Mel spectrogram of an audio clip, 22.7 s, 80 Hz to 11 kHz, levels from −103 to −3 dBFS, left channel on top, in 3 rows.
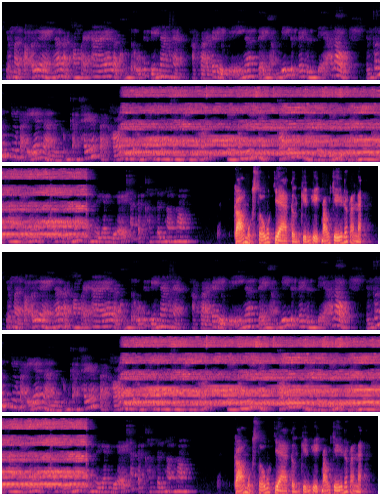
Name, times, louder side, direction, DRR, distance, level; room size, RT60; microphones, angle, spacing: voice 1, 0.1-18.8, equal, 10° left, 1 dB, 5.6 m, -45 dB
sound 1, 9.9-16.8, right 3 dB, 10° right, 1.6 m, -33 dB
voice 2, 19.8-22.3, left 3 dB, 80° left, 14 dB, 0.9 m, -29 dB
20.0 x 18.5 x 3.8 m, 0.43 s
head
